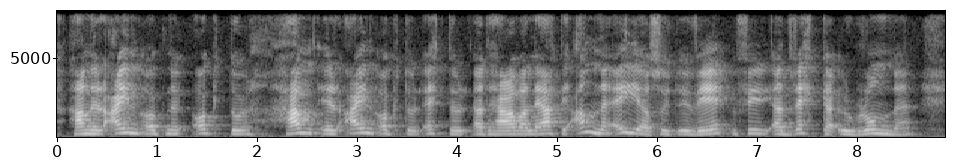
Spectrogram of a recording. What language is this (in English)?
Faroese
